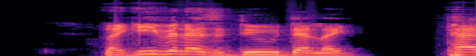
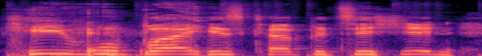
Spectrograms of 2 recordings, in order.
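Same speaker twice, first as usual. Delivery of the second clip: villain promo; 6 semitones higher, slower than usual. Pretend. Continuing the villain promo bit.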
